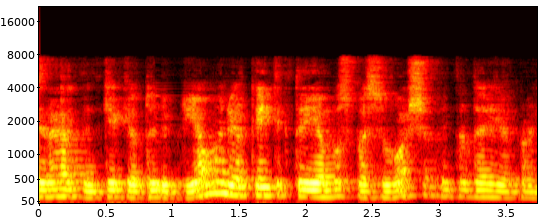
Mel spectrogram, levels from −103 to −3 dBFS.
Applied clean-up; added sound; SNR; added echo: neural mask model DeepFilterNet 3.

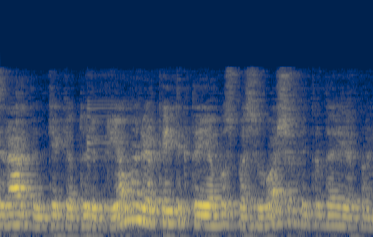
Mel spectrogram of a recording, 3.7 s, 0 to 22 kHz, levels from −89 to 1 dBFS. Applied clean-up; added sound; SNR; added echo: neural separator model SepFormer DNS4.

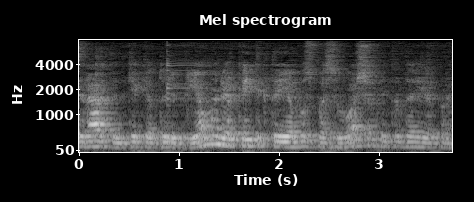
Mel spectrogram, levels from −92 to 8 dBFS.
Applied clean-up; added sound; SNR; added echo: none; Keyboard (musical); 19 dB; reverberation time 0.4 s.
